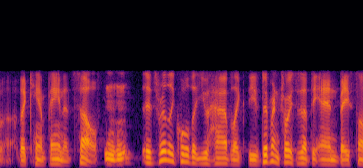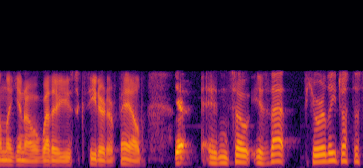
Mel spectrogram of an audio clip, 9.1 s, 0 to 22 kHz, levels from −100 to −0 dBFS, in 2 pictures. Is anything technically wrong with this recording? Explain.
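No, nothing's wrong here; the speech comes over an ordinary G.711 telephone line, so it naturally stops at about 3.8 kHz, and that's just how phone audio is meant to sound.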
